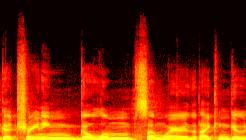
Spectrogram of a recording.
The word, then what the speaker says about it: Golem: go to a training Golem they very specifically pronounce it Gollum all the time yeah if you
